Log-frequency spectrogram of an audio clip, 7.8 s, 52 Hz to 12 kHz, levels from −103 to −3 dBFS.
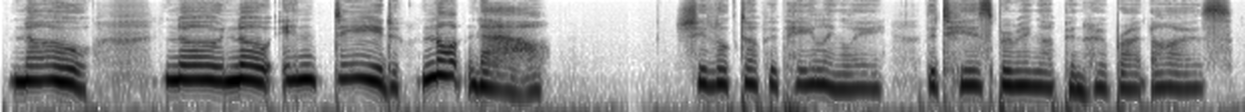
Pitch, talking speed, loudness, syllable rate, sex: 205 Hz, 140 wpm, -17 LUFS, 4.0 syllables/s, female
